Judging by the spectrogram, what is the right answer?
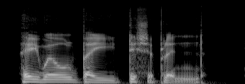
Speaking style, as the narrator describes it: he said flatly

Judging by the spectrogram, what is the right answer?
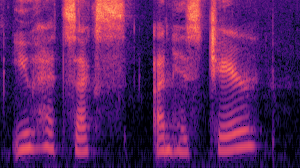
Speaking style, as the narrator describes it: Monica is surprised and in a higher voice says

